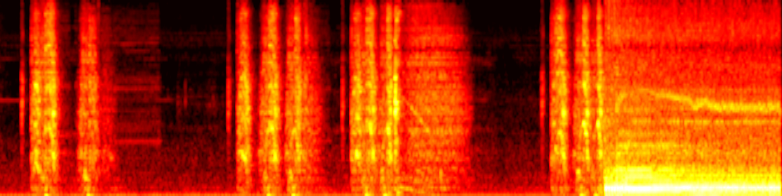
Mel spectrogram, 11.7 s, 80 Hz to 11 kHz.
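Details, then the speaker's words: 2020 BMW R1250 GSA, cold start after sitting 2 days at about 30 degrees, battery tender not connected: several weak cranking bursts with pauses before it catches and idles; hard start, battery suspected but not the cause, unresolved. "bike has been off for 2 days. It's about 30 degrees right now. It's not even turning."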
